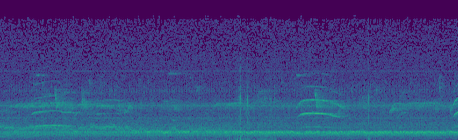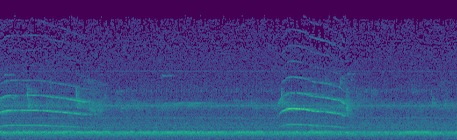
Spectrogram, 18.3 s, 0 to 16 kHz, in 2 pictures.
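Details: Sloths fighting at La Kukula Lodge, Playa Chiquita, Puerto Viejo, Costa Rica, February 2011: several bouts of high, arched whistled cries with stacked overtones, each swelling and falling, over a steady buzzing insect drone.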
